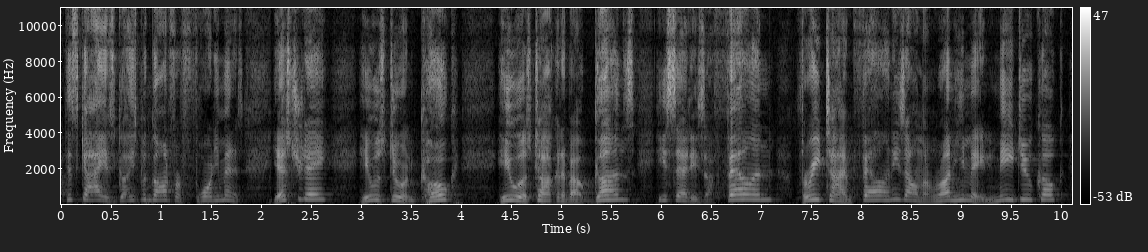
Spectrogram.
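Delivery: high-pitched, exasperated tattletale rant; agitated complaint. Retold or imitated. Customer reporting the tattoo guy to the boss, agitated and high. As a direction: reel off the offences in a high, worked-up voice.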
